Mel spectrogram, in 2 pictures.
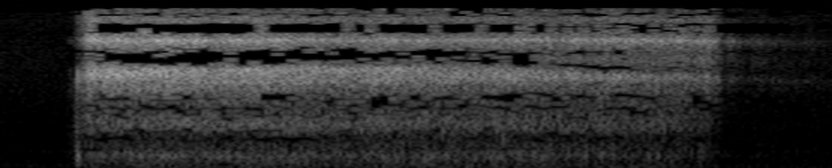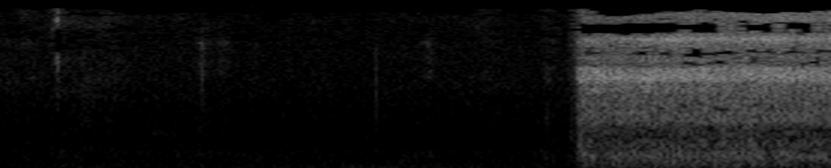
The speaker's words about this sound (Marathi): हम म्हणत श्वास सोडा.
